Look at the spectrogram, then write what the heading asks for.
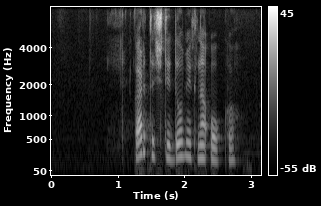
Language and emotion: Russian, neutral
